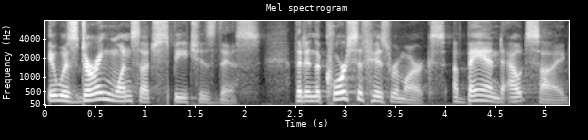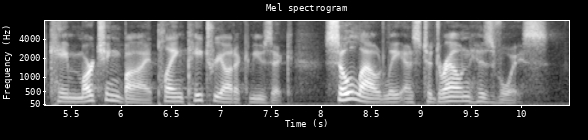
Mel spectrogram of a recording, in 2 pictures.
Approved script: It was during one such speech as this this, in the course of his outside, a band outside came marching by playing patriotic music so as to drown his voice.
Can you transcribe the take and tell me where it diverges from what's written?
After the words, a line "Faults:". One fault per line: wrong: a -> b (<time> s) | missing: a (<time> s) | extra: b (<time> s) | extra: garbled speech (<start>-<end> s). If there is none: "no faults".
It was during one such speech as this that, in the course of his remarks, a band outside came marching by playing patriotic music so loudly as to drown his voice.
Faults:
wrong: this -> that (2.5 s)
wrong: outside -> remarks (3.5 s)
extra: loudly (8.3 s)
